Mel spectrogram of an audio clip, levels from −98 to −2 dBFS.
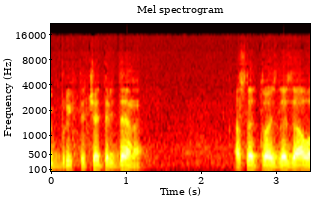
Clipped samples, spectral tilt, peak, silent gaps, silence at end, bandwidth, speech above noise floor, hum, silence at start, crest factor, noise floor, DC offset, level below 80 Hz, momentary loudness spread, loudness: under 0.1%; -6 dB/octave; 0 dBFS; none; 0 s; 14.5 kHz; 36 dB; none; 0 s; 14 dB; -49 dBFS; under 0.1%; -60 dBFS; 13 LU; -15 LUFS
